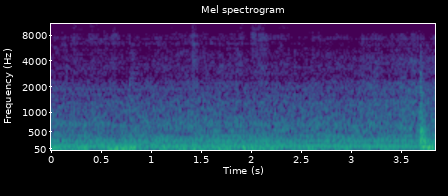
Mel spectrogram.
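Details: Low steady hum of a small indoor room, like an appliance or distant vehicle, with a faint brief knock near the end and no animal voice.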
